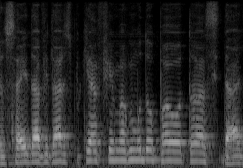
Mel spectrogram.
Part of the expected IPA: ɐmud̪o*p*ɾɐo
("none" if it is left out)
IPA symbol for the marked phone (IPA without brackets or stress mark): p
